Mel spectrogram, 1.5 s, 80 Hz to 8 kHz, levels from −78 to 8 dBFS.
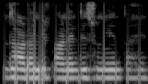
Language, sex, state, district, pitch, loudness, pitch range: Marathi, female, Maharashtra, Pune, 245 Hz, -23 LUFS, 240-245 Hz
